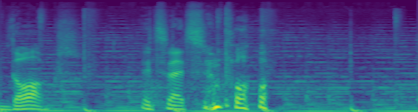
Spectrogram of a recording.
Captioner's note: chuckles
